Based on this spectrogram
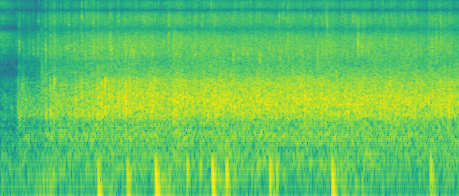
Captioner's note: audience clapping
